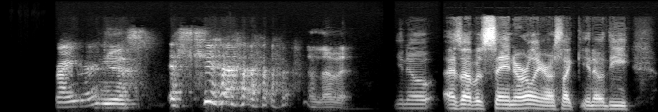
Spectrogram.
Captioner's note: laughs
